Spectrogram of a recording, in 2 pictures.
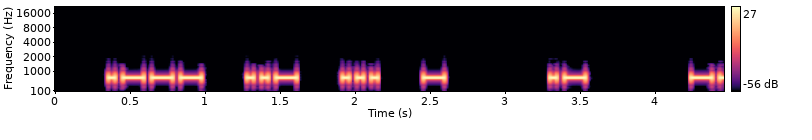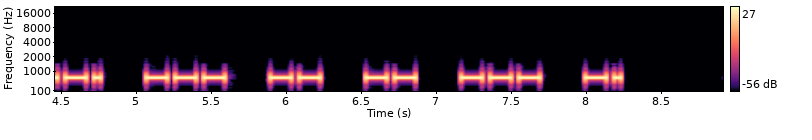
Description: Morse code, heard as a keyed tone, about 25 wpm, spaced as for 18 wpm, 700 Hz. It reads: JUST A COMMON
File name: Pinocchio / Pinocchio ch1 12 25 ik1hge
